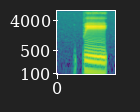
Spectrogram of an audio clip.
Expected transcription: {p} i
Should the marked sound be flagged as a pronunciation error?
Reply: no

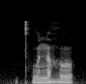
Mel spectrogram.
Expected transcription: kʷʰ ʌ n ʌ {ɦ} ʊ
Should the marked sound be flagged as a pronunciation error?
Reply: no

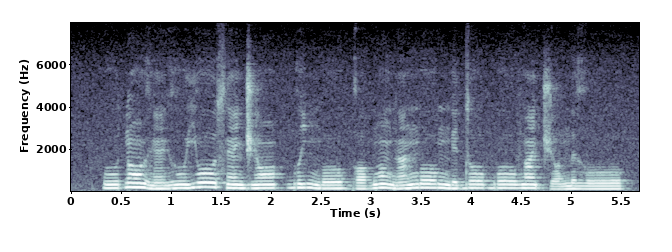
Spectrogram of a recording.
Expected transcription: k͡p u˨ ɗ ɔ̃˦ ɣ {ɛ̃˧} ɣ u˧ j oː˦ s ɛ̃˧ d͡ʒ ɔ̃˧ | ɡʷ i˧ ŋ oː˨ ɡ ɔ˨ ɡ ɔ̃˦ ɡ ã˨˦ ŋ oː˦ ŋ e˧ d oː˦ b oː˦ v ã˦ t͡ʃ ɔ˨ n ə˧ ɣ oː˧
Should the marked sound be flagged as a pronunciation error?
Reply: yes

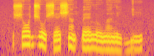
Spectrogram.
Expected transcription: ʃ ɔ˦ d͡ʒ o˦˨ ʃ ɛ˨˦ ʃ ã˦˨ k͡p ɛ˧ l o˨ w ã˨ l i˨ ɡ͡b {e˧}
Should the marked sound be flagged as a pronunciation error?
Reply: yes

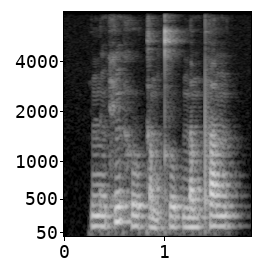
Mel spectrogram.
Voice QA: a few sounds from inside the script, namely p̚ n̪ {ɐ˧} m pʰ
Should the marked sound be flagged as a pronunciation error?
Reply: no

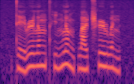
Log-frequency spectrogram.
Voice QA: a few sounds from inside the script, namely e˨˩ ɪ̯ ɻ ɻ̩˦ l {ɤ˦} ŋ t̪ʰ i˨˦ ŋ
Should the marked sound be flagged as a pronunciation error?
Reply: no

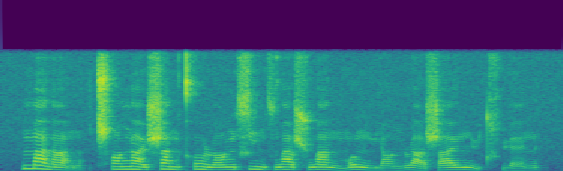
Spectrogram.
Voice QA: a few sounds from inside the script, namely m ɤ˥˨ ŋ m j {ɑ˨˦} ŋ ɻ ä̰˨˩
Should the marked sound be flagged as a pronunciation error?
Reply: no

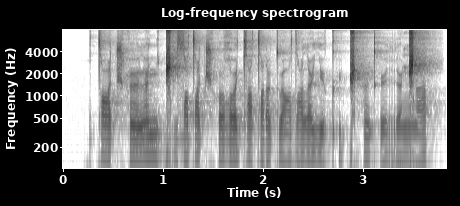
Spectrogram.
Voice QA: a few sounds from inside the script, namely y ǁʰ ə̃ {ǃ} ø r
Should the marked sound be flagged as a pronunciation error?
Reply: yes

